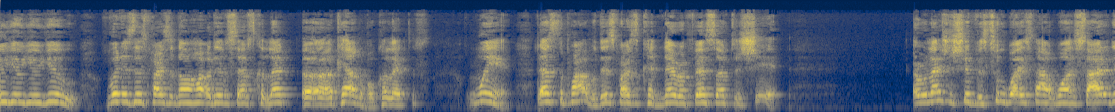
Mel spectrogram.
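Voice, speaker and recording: Blunt, gravelly-voiced woman tarot reader. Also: fairly low pitch, a little mellow. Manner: blunt, profane, preachy, repeats herself. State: stuffy nose. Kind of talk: tarot reading monologue.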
